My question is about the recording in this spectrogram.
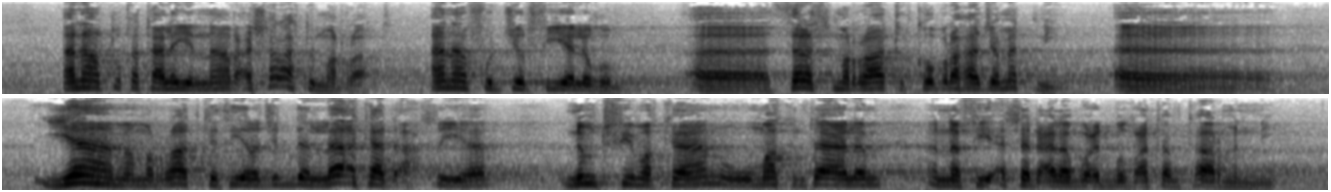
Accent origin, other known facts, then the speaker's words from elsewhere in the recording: Kuwait; عندكم في السعودية وعندنا في الكويت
